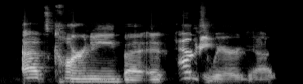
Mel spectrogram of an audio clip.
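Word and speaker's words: Kearney: was born He was born and raised in Kierney, Nebraska. Did I get that right, John? Did I pronounce that right? That's Carney, but it weird. Yeah, there you go. Carney, Nebraska.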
